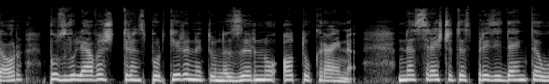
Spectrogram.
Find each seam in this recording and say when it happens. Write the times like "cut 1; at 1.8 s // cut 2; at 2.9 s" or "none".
cut 1; at 4.0 s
